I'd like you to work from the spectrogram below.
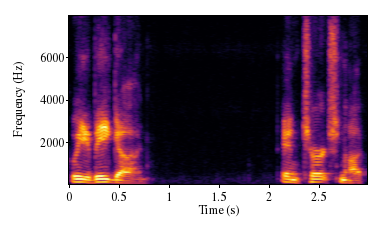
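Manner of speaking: ordinary talk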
